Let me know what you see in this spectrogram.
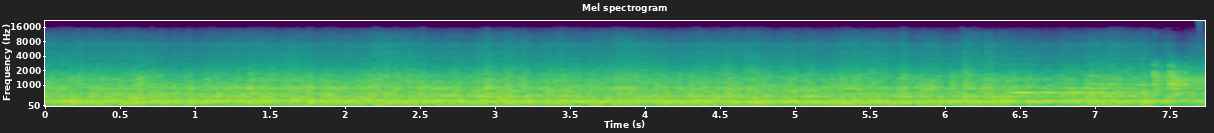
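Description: Meitetsu 6000 series electric train heard from inside the car while running: a steady rumble of wheels and motors on the track. A short higher tone comes in about six and a half seconds in.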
